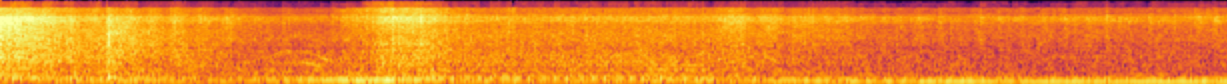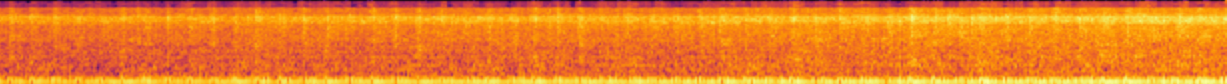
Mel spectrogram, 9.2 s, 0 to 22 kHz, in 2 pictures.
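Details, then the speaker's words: 1967 Camaro, manual, restarting after sitting 35+ years in a barn. V8 lights off, revs briefly, then settles into an even, deep burble with a steady low tone; runs clean and healthy. "I'm glad it's just like it is sounds great and it [ __ ] sounds awesome"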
